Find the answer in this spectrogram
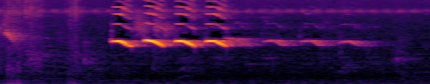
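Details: Common iora song, used to raise breeding urge: a quick run of about eight clear whistled notes, each slurring downward, starting loud and fading away.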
